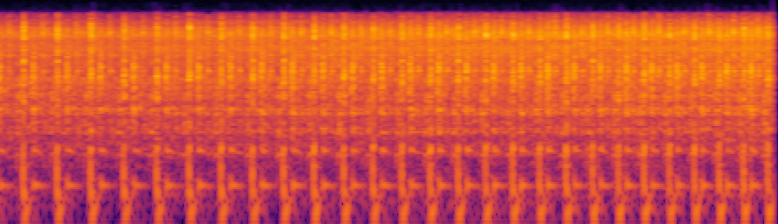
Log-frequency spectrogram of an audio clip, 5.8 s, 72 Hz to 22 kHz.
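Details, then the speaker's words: 1949 Petter A1 air-cooled single-cylinder stationary engine, once converted to gas, running under load from a homemade generator: crisp, even thumps about five or six a second with no misses or knocks; normal running. "And then once it's running, I'll shut up for a bit so you can enjoy the sound of the vintage engine."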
